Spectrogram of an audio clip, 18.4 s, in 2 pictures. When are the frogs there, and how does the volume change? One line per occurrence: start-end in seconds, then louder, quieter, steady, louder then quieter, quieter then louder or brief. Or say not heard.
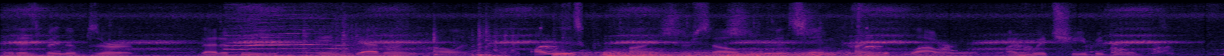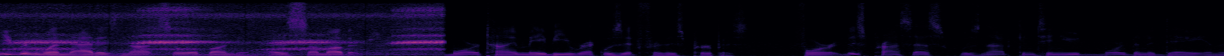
0.0-12.6 steady.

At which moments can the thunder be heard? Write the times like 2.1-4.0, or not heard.
4.5-6.5.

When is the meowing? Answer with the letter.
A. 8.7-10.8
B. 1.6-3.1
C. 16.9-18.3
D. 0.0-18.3
B.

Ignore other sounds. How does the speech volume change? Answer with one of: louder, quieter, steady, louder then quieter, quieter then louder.
quieter.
